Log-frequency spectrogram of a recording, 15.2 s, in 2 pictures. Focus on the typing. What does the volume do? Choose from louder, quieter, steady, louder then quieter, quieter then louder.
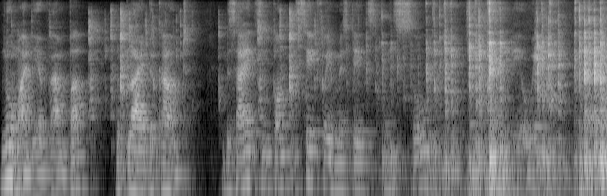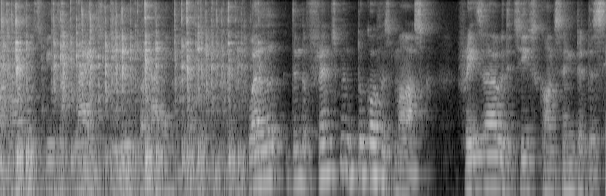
louder.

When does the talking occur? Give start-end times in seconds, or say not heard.
0.0-15.1.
